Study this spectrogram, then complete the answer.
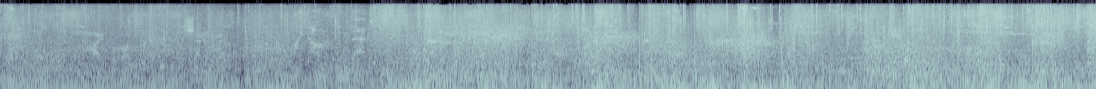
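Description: Magic explosions boom and rumble.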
